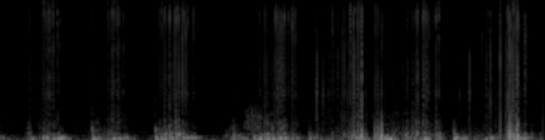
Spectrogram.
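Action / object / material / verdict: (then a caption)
scrape / ribbed wax beehive candle / wax / none. Long nails scratch fast over the ridges of a small, solid, ribbed wax beehive candle held in the hand. The result is repeated bursts of dry, raspy scraping with bright, hissy edges over a heavy low rumble of handling, each stroke stopping short with no ring.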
